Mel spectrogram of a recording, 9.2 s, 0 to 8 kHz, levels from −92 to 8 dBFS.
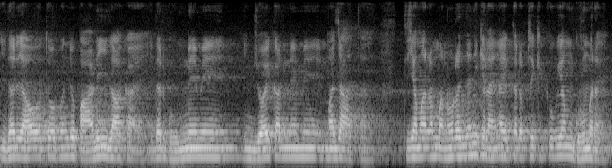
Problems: echo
